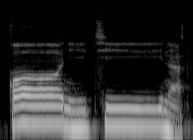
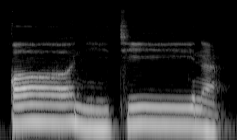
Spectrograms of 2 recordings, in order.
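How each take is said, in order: No difference in how they are said.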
